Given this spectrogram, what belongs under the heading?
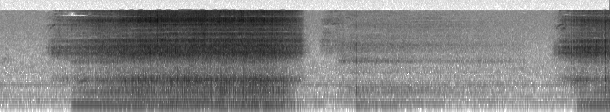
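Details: Long, loud, harsh snore on each breath in, with a softer rasping breath out between; a one-hour recording of typical heavy snoring.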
